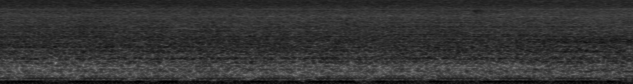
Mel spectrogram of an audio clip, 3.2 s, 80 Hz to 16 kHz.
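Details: Indesit ISDP429 Autopump spin dryer, made by Hajdu in Hungary, spinning a full load of work clothes with hot water: even motor drone with a soft rhythmic chug about once a second at steady speed. Normal spin cycle.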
